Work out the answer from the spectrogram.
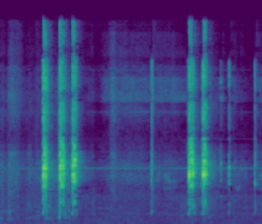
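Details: Baby conure, hand-fed, uttering a burst of three raspy squawks, faint clicks, then a pair of harsher notes.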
